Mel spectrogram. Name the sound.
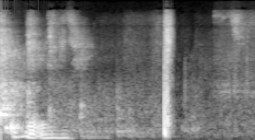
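dog barking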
